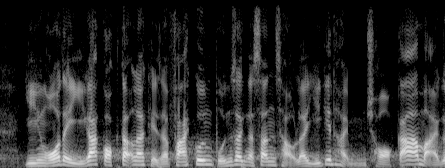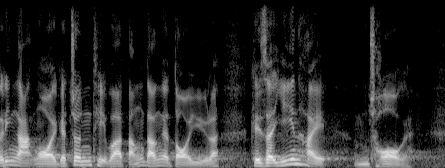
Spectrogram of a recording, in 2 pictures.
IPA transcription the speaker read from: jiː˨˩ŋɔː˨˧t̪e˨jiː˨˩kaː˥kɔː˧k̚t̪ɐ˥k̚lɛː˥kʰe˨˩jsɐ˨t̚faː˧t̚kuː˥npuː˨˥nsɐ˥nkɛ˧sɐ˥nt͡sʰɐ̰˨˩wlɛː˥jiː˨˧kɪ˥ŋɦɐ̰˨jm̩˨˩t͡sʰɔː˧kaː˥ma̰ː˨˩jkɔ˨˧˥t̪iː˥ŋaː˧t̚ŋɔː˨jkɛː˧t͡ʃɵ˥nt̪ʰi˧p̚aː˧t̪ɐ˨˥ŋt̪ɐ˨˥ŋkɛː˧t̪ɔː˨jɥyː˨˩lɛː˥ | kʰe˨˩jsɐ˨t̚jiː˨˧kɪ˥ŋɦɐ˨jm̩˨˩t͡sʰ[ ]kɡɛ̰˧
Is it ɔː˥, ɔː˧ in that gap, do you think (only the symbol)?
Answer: ɔː˧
